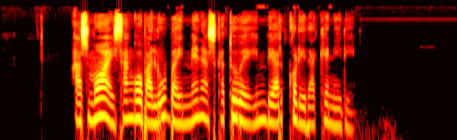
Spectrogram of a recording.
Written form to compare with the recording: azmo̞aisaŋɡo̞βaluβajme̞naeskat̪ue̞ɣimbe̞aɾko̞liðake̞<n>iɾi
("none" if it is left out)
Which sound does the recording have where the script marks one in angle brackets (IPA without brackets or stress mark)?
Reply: n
